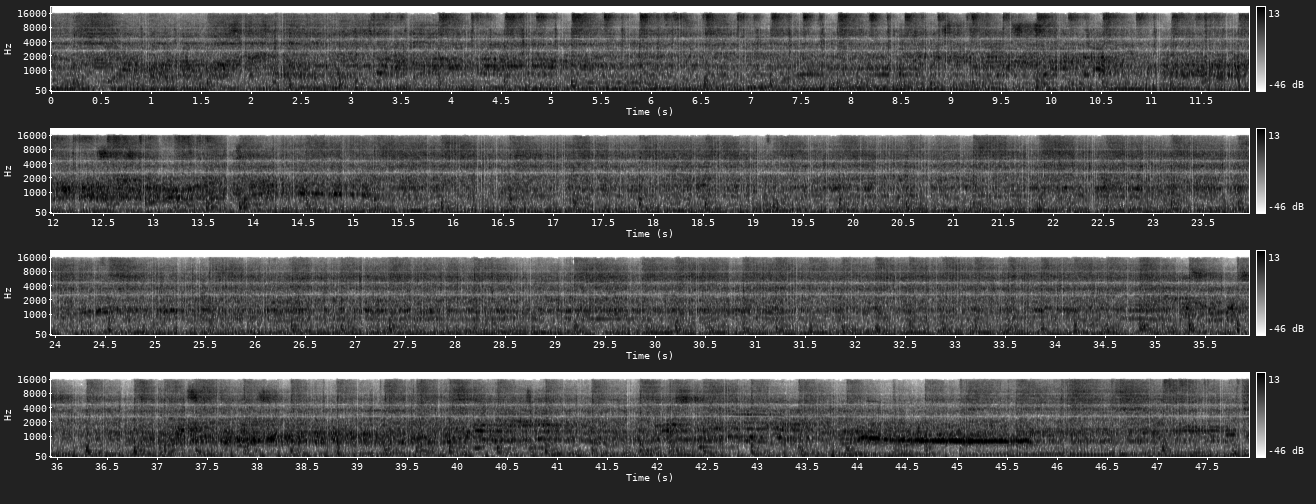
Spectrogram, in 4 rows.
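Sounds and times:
live hard rock band: 0.0 - 47.9
shouted vocals: 8.6 - 15.5, 36.6 - 46.5.

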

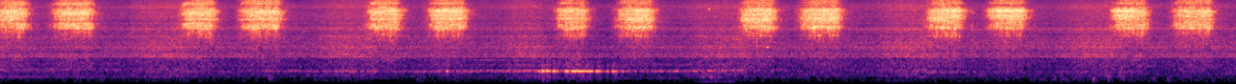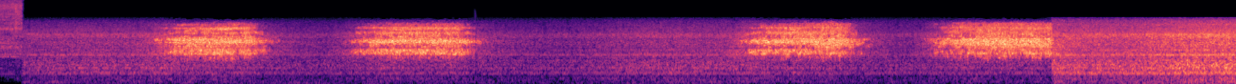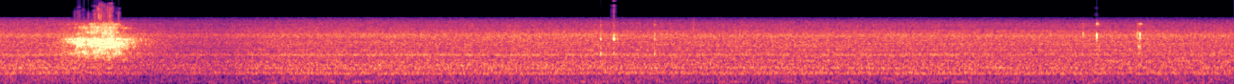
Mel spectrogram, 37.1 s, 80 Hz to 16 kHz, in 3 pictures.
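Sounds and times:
printer stepper motors moving: 0.0 - 12.6
steady hum: 0.0 - 16.1.

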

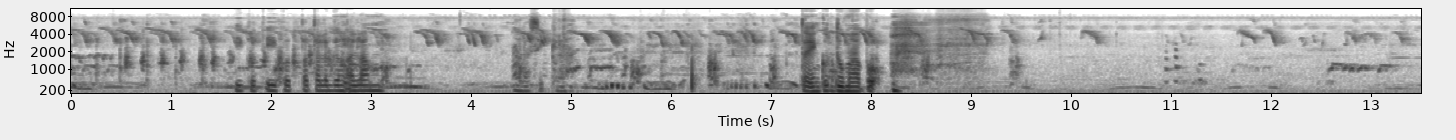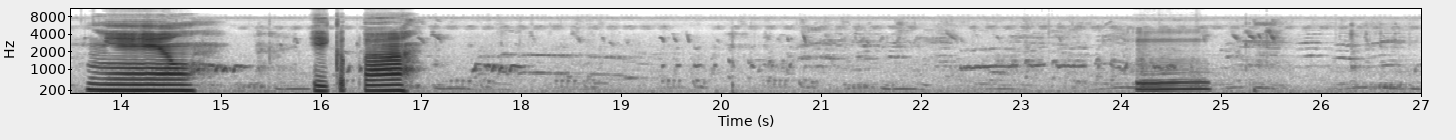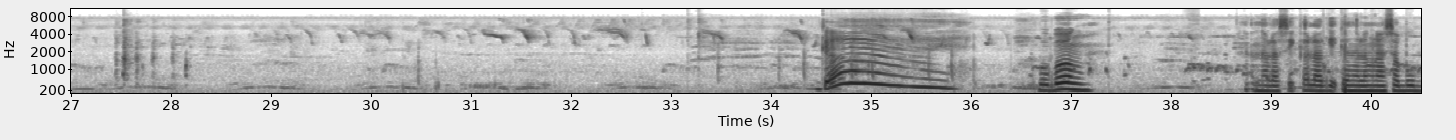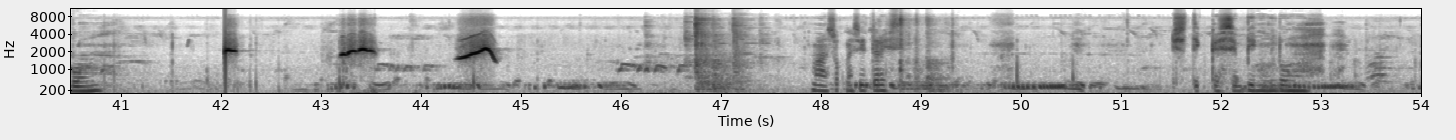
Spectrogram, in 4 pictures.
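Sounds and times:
chickens clucking: 0.0 - 54.0
faint bird chirps: 0.0 - 54.0
pigeons cooing: 0.0 - 54.0
person whistling: 42.0 - 42.2, 43.2 - 43.6, 44.4 - 44.8.

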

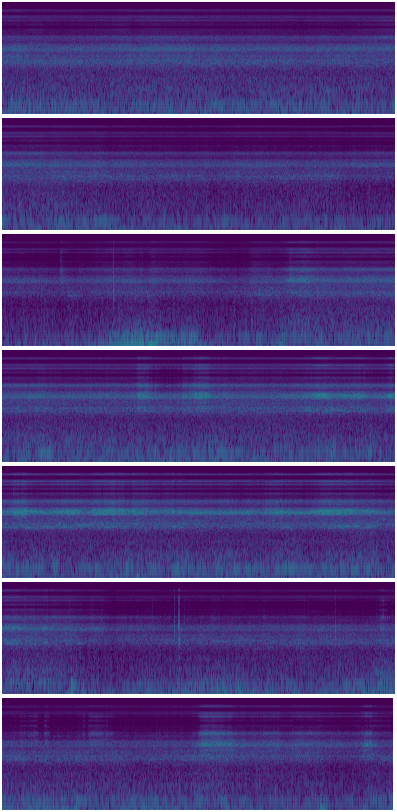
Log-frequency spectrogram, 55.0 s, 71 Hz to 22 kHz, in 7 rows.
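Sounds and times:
wind rushing over microphone: 16.6 - 54.9.

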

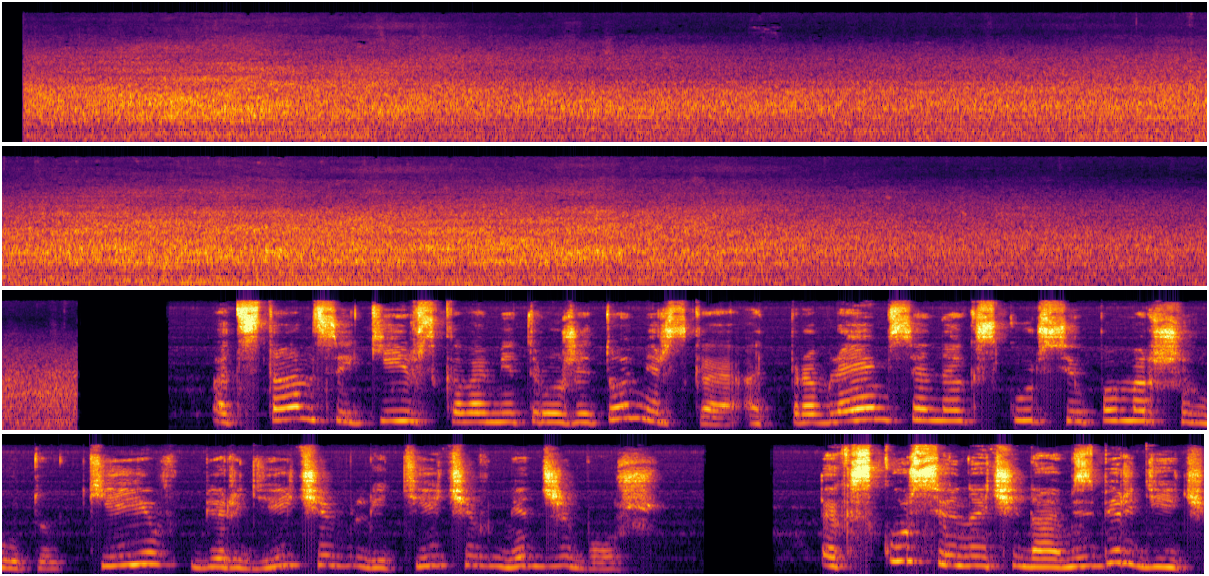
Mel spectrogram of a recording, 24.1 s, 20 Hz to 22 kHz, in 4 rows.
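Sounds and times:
passing vehicle engine hum: 0.1 - 12.4
road traffic noise: 0.1 - 12.5.

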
